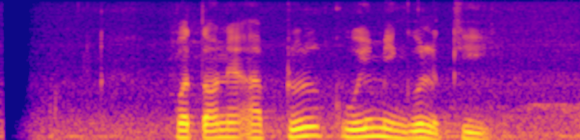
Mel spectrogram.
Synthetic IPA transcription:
wət̪ɔneʔab̚d̪̥ʊ̤lkuwimiŋɡuləɡ̥i

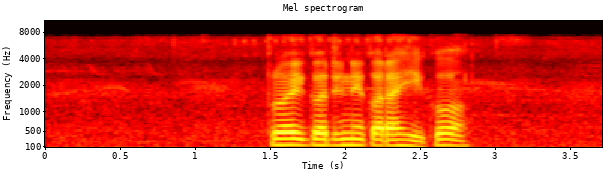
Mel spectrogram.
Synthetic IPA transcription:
prʌjoɡːʌɾinekʌɾaɦiko

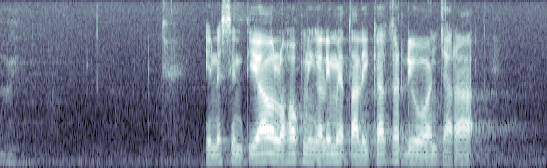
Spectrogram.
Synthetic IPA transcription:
inəsint̪iaɔlɔɦɔk̚niŋɡalimɛt̪alikakərdiwawaɲt͡ʃaɾa

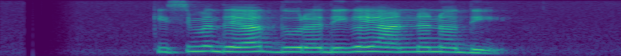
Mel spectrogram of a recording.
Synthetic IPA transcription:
kisiməd̪ejat̪̚d̪uɾəd̪iɡəjanːənod̪i

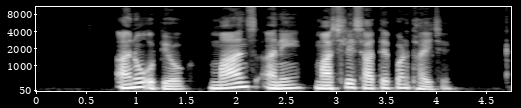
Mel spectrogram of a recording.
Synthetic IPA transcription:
anoʔʊpjoɡ | mãnsənemãt͡ʃʰlisat̪ʰepəɳt̪ʰajt͡ʃʰe

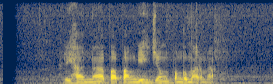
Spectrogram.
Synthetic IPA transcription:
riɦanapapaŋɡɪhd͡ʒɔŋpəŋɡəmarna̰ʔ

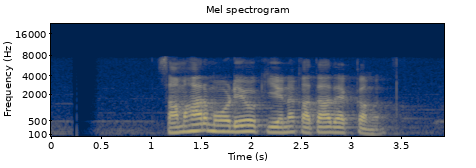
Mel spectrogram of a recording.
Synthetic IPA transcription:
saməɦaɾəmoːɖijoːkijənəkat̪aːd̪ækːamə

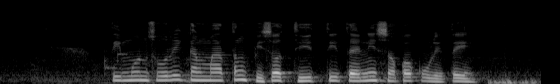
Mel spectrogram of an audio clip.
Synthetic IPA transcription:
t̪imʊnsuɾikaŋmat̪əŋb̥i̤sɔd̪̥i̤t̪it̪ɛnisɔkɔkulɪt̪e

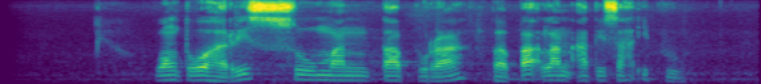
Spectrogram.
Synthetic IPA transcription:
wɔŋt̪uwɔɦaɾisumant̪apuɾab̥a̤pa̰ʔlanʔa̰t̪isahib̥ṳ

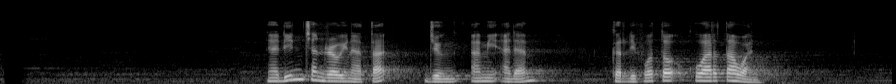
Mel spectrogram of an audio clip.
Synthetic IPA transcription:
nadɪnt͡ʃandɾawinat̪aʔd͡ʒɨŋamiʔadam | kɨrdifɔt̪ɔkuwart̪awan

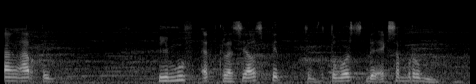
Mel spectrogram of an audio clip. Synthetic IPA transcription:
aŋart̪i | wimufɛt̪̚ɡ̥lasialspit̪̚t̪ɔwɔrsdeɛksəmrum

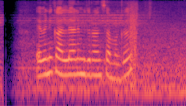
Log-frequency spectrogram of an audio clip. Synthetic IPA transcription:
eʋenikaljaːnemit̪uɾaːnsaməɡə

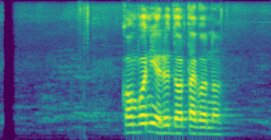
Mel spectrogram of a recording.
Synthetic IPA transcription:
kʌmpʌniɦʌɾud̪ʌrt̪aɡʌrnʌ

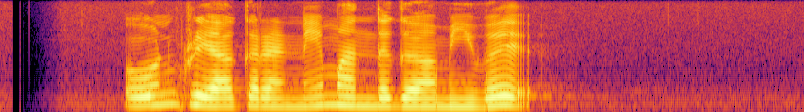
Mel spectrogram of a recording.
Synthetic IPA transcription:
oːnkɾɪjaːkɐɾɐɳːeːmɐnd̪ɐɡaːmiːʋɐ

